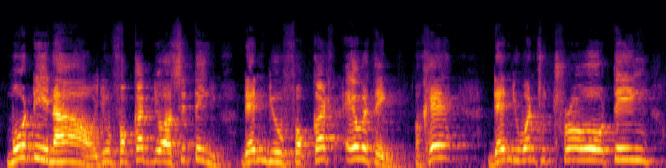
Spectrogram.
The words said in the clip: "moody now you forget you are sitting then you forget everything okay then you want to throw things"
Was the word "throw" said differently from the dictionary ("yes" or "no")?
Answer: yes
